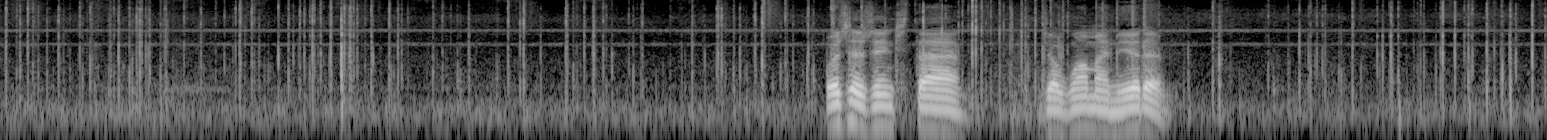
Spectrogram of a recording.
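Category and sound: nature, crackling bonfire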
